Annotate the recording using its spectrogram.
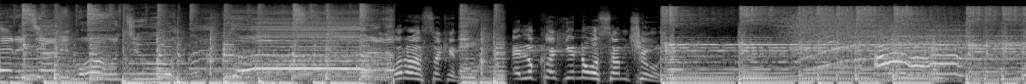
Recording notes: PDT - CALGARY - LIVE AUDIO (DIRTY). PDT NIGHT CLUB IN CALGARY ALBERTA.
